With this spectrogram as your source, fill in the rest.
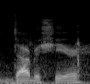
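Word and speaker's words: Derbyshire: like the town of Derby D RB is pronounced Derby Derby Darby derish sheir is darbishire so you know uh you don't find out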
